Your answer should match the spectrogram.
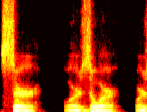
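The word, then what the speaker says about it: Tyre: phoenicia tur isn't by a lot of people pronounced tire or tear because it's spelled t-y-r-e but it's pronounced sir or zor or zur it's all phonetically the same because it's from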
